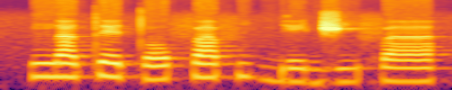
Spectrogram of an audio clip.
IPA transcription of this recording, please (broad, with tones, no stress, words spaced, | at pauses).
na˦tɛ˦˨tɔ˨˦ fa˦fi˦˨ ɡ͡be˨d͡ʒi˨fa˧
